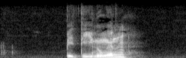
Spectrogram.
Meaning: plural of Bedienung
- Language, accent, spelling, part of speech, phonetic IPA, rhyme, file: German, Austria, Bedienungen, noun, [bəˈdiːnʊŋən], -iːnʊŋən, De-at-Bedienungen.ogg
